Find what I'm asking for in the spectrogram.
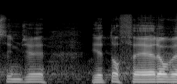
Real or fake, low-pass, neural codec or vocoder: real; 10.8 kHz; none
